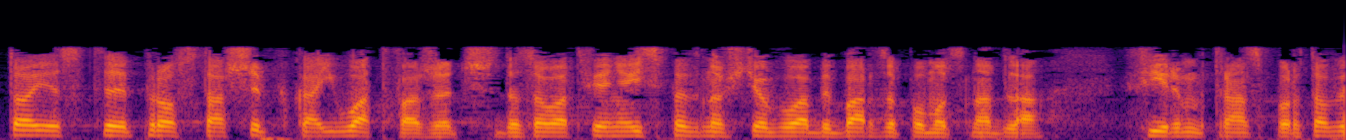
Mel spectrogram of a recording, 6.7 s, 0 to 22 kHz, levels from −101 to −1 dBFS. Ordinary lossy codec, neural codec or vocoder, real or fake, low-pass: none; none; real; 5.4 kHz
